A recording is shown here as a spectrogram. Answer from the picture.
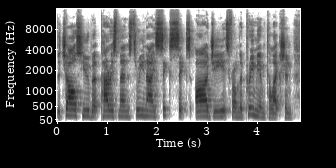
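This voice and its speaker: A man with a British accent speaks in an enthusiastic tone and a high pitch, recorded very cleanly against a silent background. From UK. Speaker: watch reviewer, YouTuber. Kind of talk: product review.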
